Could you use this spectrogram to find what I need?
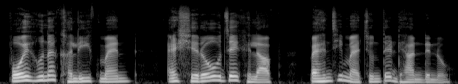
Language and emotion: Sindhi, neutral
